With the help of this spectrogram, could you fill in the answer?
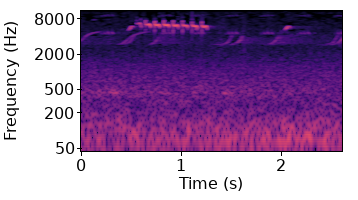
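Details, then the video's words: A grey wagtail at Oukaimeden, Marrakech, Morocco, gives a brief rapid string of about seven high, thin notes, with faint rising chirps of other birds around it. "grey wagtail"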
